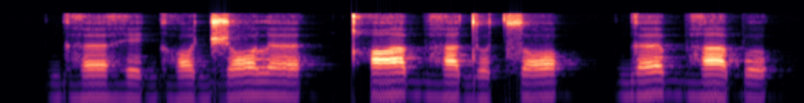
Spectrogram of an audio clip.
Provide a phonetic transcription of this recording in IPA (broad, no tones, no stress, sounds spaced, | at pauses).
ɡʱ ɜ ɦ e ɡʱ ɔ d͡ʒ ɔ l ɜ | qʰ a bʱ a d o t͡s ɔ | ɡ ɜ bʱ a p o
